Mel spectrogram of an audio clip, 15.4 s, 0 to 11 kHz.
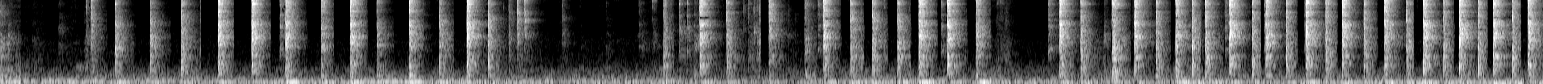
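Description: Ratchet wrench clicking in quick even runs, about five clicks a second, with two short pauses, as the cylinder-head stud nuts of a GM 3800 V6 are run down snug before final torquing.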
